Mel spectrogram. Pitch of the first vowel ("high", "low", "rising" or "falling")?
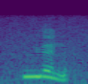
falling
